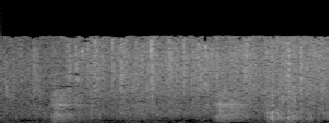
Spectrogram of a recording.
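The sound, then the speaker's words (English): Steady rain falling, a soft continuous patter with occasional heavier drops, fairly quiet and even throughout, with no voices. “I can't believe I didn't think about the likelihood there'd be rain.”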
